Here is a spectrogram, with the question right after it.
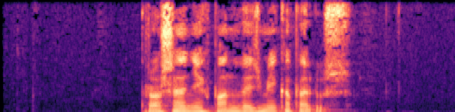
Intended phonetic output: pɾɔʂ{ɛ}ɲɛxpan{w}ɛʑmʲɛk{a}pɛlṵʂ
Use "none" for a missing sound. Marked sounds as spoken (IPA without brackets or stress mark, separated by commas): ɛ, v, a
